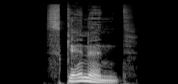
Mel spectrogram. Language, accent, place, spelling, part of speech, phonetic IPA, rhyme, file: German, Germany, Berlin, scannend, verb, [ˈskɛnənt], -ɛnənt, De-scannend.ogg
- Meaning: present participle of scannen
